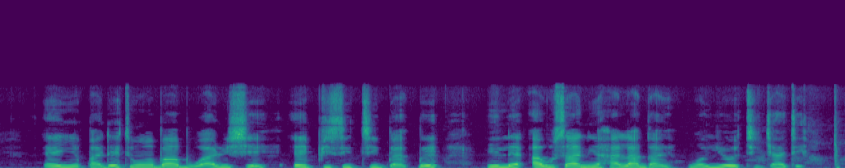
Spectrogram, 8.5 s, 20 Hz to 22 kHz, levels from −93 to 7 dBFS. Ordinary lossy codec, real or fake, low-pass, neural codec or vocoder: none; real; 10.8 kHz; none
